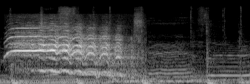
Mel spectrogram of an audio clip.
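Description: A horse whinny sound effect: one loud, quavering whinny that falls in pitch over about a second and a half, over quiet background guitar music.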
